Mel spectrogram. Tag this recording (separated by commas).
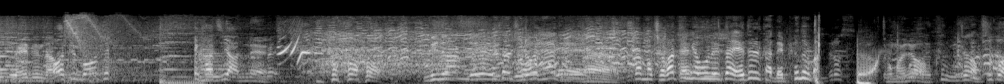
Speech, Music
